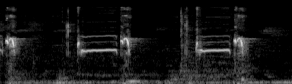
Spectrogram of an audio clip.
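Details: Male bar-winged prinia in song, used to lure birds and stir stressed ones: two or three buzzy, level tones, each bracketed by sharp high chips, in quick succession.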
